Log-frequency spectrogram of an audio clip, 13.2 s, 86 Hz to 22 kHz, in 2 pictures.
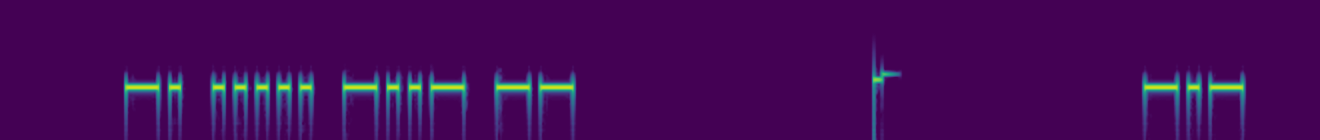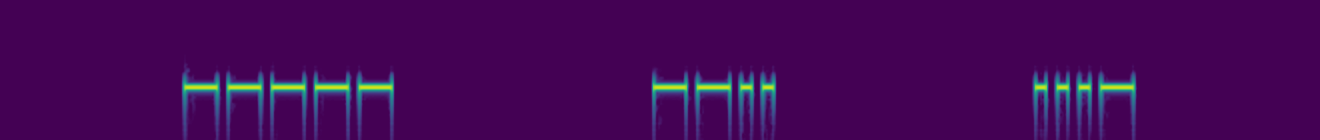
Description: Morse code, heard as a keyed tone, about 22 wpm, spaced as for 9 wpm, 700 Hz. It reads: N5XM K0ZV
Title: USA Call Signs - 4 Characters - 8x Character Spacing - 22wpm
